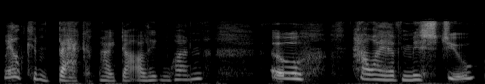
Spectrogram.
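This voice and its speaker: Man putting on a high, gushing storybook lady. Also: animated, takes it slowly, creaky, bright, forceful tone, slight background noise, heavily acted. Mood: joyful, doting. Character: gushing, sweet middle-aged lady doting on her pet. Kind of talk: audiobook character voice.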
